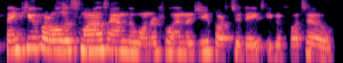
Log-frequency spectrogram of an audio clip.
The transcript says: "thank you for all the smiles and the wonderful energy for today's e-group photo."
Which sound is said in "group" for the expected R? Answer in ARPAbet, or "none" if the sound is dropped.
none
